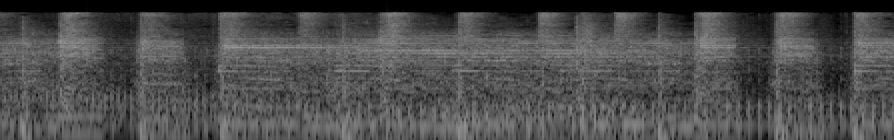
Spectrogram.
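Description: Background rock music with a steady drum beat.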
